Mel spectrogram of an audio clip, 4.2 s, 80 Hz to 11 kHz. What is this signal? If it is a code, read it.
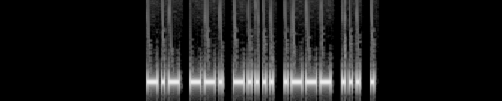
Morse code, heard as a keyed tone, about 40 wpm, 700 Hz. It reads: KG6JSE
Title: USA Call Signs - 6 Characters - 4x Character Spacing - 40wpm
